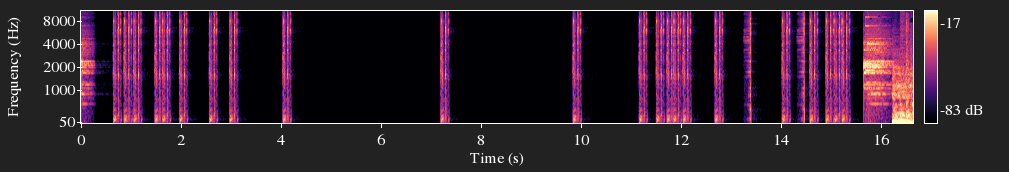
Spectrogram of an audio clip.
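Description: Short menu blips click as options are selected.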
